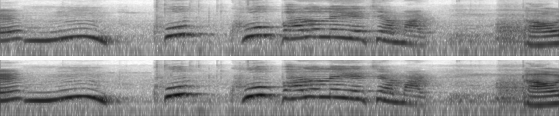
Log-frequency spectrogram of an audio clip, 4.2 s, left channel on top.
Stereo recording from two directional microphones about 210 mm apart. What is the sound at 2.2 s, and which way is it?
Child singing, 35° left (ahead or behind).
